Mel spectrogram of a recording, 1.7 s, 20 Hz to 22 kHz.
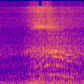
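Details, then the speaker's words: MX5-engined MGB with newly fitted supercharger kit, first start: clean whine rising and falling with throttle blips over steady engine note; healthy, belt not skipping; some smoke, thought to be from WD-40, heat shield removed. "That's the noise we wanted, and the belt hasn't skipped off."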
